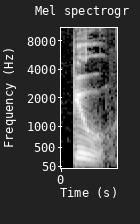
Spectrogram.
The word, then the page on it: pyu: Apatani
